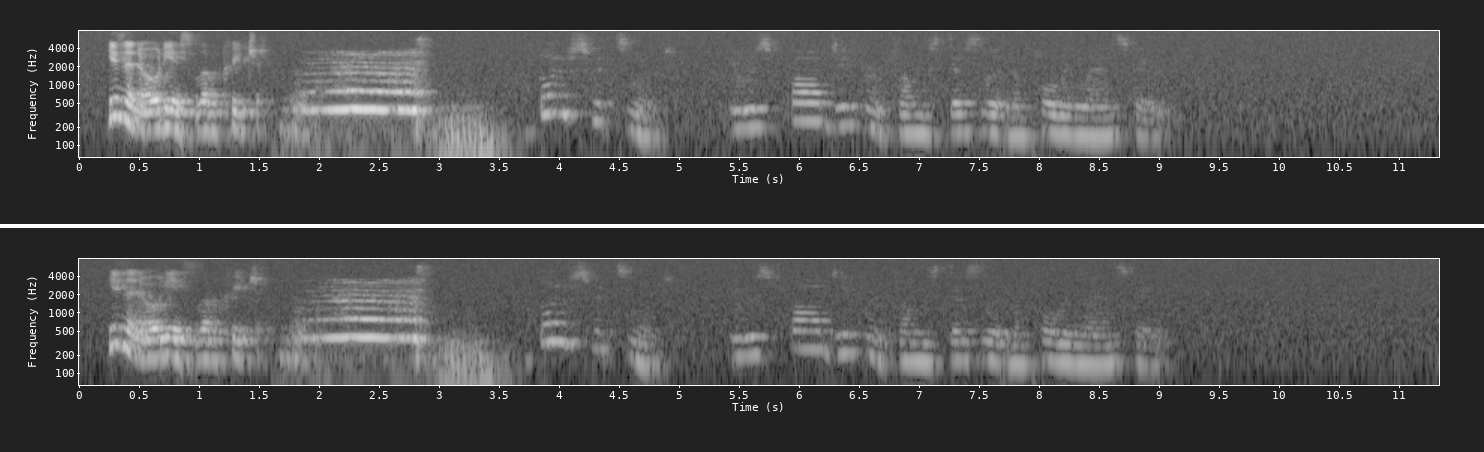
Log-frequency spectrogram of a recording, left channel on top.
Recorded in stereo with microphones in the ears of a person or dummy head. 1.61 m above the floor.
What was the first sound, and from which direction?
A woman speaking, 70° left (ahead or behind).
